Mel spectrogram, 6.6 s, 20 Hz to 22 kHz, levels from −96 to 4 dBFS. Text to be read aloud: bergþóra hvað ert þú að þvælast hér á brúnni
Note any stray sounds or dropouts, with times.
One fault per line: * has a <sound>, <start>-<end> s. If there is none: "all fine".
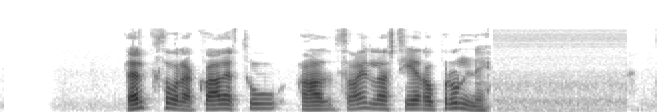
all fine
